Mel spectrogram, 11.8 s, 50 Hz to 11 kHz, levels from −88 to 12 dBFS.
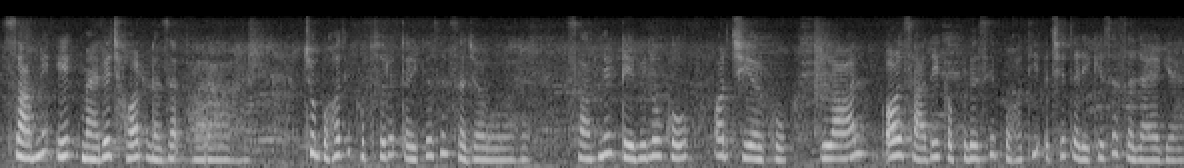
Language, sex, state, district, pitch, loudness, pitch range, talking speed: Hindi, female, Bihar, Kishanganj, 255 Hz, -18 LUFS, 235-300 Hz, 180 wpm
